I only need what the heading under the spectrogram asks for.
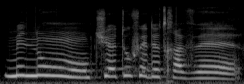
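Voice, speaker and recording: Cheeky little cartoon pig girl, super high voice, unhurried, sure of herself. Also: noisy background. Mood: bossy, proud. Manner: bossy, confident, childlike. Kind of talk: preschool cartoon voice acting.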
